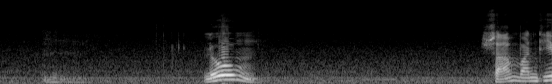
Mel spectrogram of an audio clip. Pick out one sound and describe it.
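An elderly man speaks slowly in short bursts close to a microphone.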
